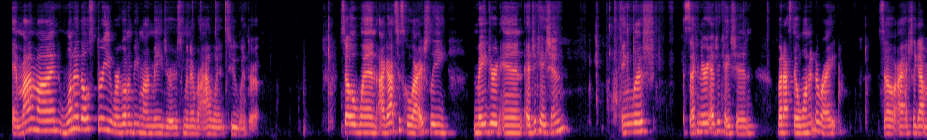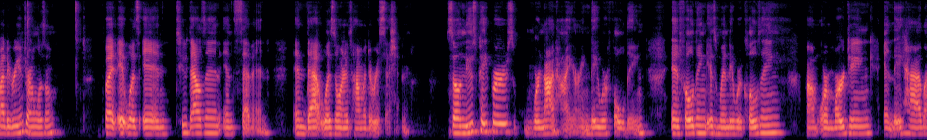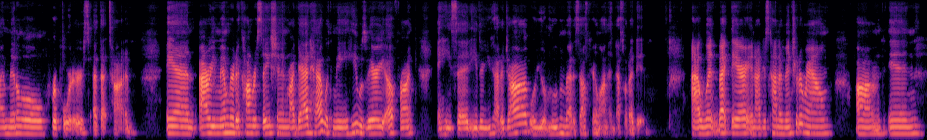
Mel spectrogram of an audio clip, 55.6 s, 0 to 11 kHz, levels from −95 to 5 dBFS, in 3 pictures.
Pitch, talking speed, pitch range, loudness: 170 Hz, 145 wpm, 155-190 Hz, -22 LUFS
